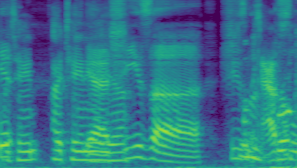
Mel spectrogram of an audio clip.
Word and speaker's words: Titania: And shout out to I believe it's pronounced Titania. Is that how you say it? Titania.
